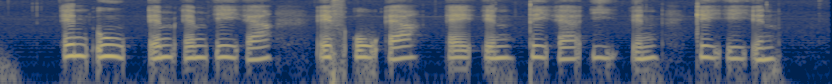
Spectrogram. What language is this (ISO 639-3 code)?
dan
